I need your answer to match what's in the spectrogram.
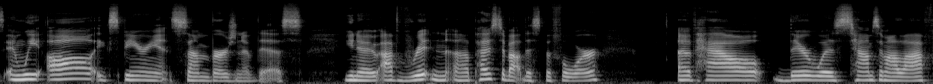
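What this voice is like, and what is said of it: Sweet regional accent. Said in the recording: “even my accent was in my mind criticized ... I get so many comments from y'all about how sweet my accent is ... This is just how I talk.”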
